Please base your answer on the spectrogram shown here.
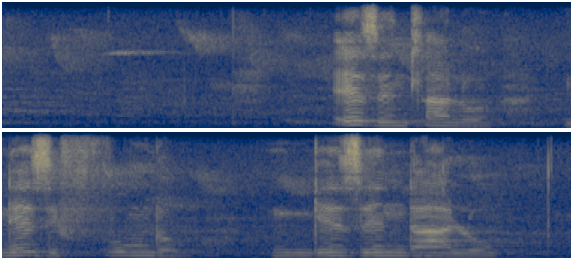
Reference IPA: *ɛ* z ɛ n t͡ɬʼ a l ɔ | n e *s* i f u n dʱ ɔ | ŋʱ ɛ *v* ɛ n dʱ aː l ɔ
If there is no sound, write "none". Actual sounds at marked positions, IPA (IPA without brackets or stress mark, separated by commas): ɛ, z, z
